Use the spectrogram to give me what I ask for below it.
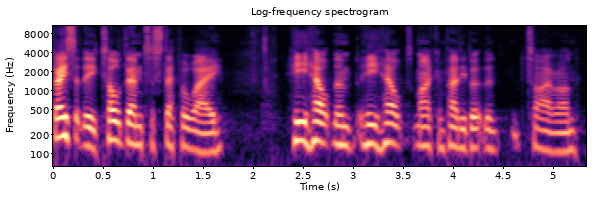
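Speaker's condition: No condition

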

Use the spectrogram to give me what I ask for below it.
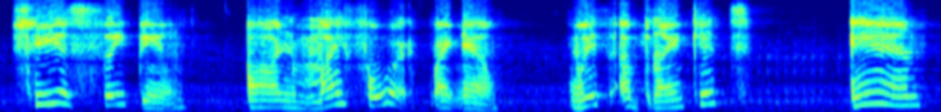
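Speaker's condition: Spinal muscular atrophy; congenital, ventilator

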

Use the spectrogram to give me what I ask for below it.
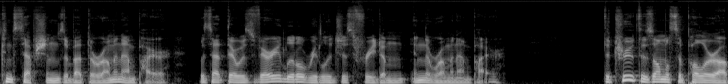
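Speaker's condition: No condition

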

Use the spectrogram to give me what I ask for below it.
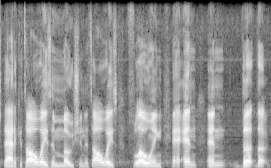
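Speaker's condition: No condition

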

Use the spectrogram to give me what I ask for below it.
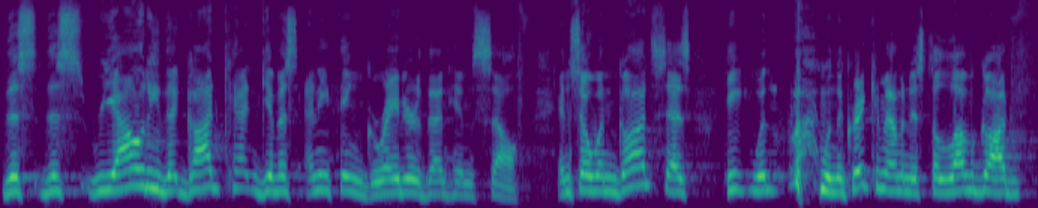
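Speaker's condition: No condition

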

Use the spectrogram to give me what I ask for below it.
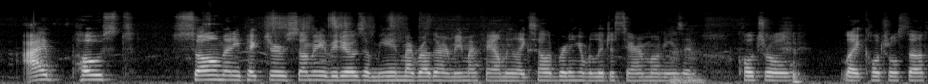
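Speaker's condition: No condition

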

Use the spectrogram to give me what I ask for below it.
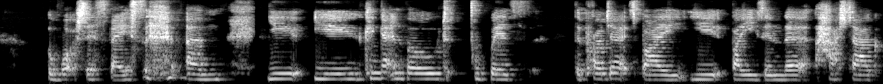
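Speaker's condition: Stammer; stammering left unedited in podcast, British Stammering Association no diversity without disfluency campaign; repeated sounds, repeated words, prolonged sounds

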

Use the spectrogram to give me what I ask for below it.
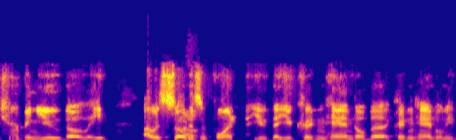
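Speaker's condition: No condition

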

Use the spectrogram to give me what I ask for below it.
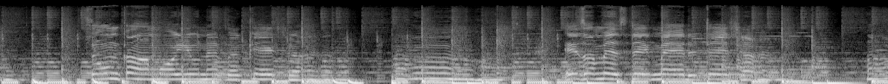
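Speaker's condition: No condition

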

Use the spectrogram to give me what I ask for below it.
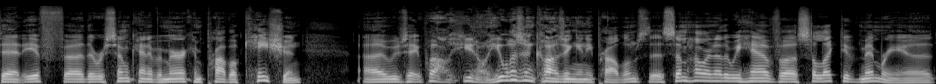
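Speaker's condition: No condition

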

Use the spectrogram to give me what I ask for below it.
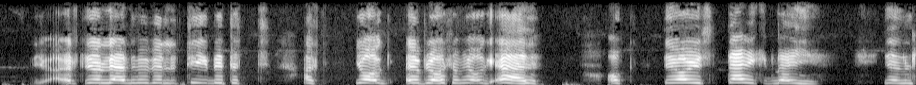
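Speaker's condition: Cerebral palsy; severe, wheelchair user

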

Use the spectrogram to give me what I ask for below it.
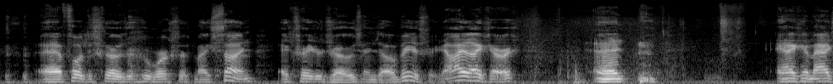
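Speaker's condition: Tongue cancer surgery; slight slur, talks okay

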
